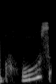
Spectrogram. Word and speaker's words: Krewes: Aber das ist für die Crews, also verschiedene Karnevalsgesellschaften aus New Orleans, die nennt man Crews, also Krewes geschrieben, wird also Crew ausgesprochen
